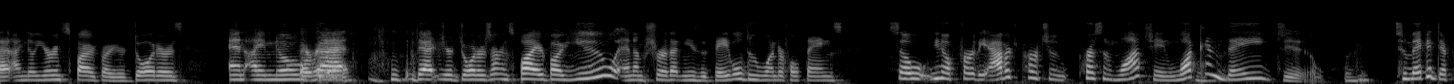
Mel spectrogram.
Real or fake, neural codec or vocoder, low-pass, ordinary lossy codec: fake; codec, 16 kHz, 2 kbps, X-Codec, HuBERT features, trained on general audio; 7.2 kHz; MP3, 64 kbps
